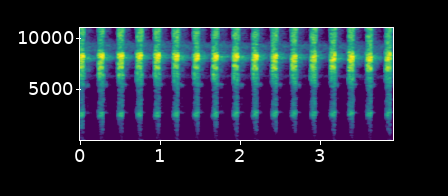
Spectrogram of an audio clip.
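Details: Chirping walang kece cicada, kept as master audio for songbirds like shama, lovebird, green leafbird and magpie-robin; bright metallic pulses about four per second, evenly spaced and loud throughout.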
